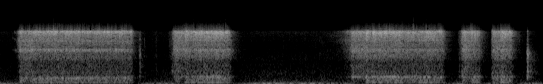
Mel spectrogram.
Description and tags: Spraying a spray paint can.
